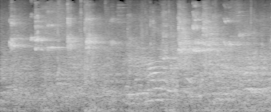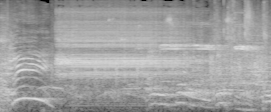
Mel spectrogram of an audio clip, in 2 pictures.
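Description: Basketball bouncing on a hardwood gym floor amid crowd chatter and shouts, with one loud shout that rises and falls about four seconds in. A steady high-pitched tone follows for about two seconds.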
